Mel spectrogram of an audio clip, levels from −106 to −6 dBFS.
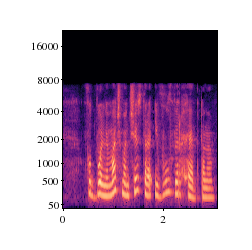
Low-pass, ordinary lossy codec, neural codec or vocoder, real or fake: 7.2 kHz; AAC, 48 kbps; vocoder, 22.05 kHz, 80 mel bands, HiFi-GAN; fake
